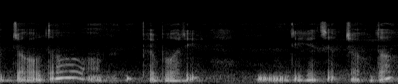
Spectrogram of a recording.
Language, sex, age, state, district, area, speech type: Odia, female, 30-45, Odisha, Rayagada, rural, spontaneous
